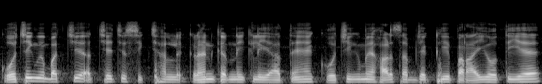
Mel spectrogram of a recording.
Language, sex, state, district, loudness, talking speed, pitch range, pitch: Hindi, male, Bihar, Katihar, -17 LUFS, 230 wpm, 110-120 Hz, 120 Hz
